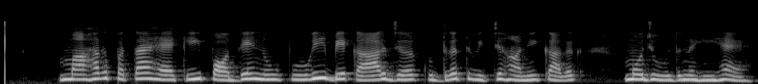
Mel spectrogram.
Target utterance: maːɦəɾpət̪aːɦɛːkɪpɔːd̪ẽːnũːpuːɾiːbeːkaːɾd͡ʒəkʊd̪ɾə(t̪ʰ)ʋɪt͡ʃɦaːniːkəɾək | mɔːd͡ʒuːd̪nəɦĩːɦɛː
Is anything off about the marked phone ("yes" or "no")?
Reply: yes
